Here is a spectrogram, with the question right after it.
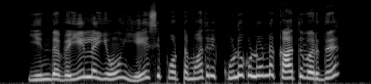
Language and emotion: Tamil, surprised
